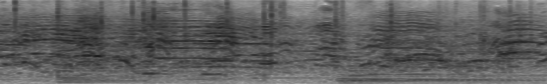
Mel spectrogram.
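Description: A group of young people shouting and cheering together, with sharp hits among the voices, over background music with sustained notes.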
